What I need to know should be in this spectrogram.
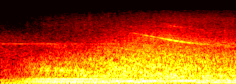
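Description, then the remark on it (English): An RV engine rumbles steadily as it drives out of town into the country, under a loud, broad roar, while a high whine sweeps downward overhead as fighter jets pass, with no voices. “Fighters fly overhead as the RV heads out of town into the country.”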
